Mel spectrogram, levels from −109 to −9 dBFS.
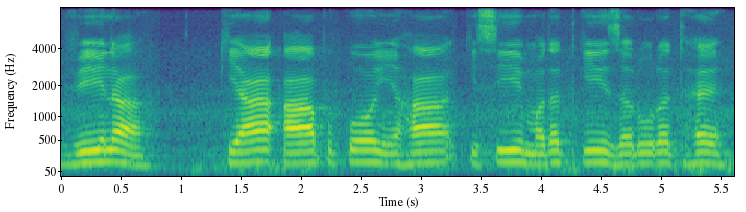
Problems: constant background noise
